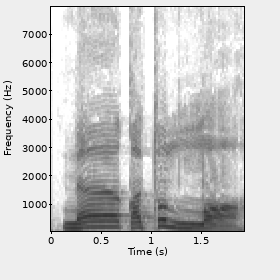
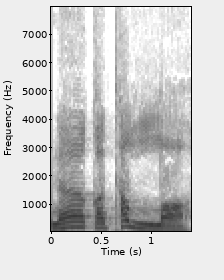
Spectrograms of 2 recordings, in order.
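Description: First: Slow "ناقة الله" read as "naaqatullawh"; "tu" ending into a dark, full lam in "ناقة الله"; damma before thick lam. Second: "ناقة الله" read as "naaqatallawh"; "ta" ending into a dark, full lam in "ناقة الله"; fatha before thick lam. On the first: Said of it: "همین کلمهٔ ناقة الله رو با فتح هم بخونیم". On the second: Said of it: "با فتح هم بخونیم". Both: Shown as a demonstration.

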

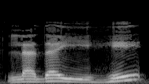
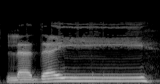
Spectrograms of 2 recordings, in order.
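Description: First: لدیه read ladayhi with final i; slow لدیه with vowelled h; connected form. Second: لدیه slowly chanted, ending on a still h; slow Quranic stop on لدیه; pausal form. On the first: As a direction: keep the vowel on لدیه, rising. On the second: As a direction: stop on لدیه, no final vowel, recited slowly. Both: Shown as a demonstration.

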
